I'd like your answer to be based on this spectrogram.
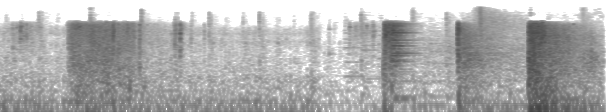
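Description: BGMI in-game gunfire lands a headshot, a few sharp bursts of shots spread apart against a quiet background, fairly faint.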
